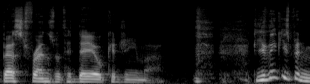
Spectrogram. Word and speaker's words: Hideo Kojima: You'd think that with someone who's like best friends with Hideo Kojima. Do you think he's been mispronouncing Hideo Kojima's name this whole time? He's been calling him like Hido.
